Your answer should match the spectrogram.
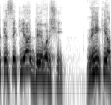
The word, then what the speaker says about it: देवर्षि: देवर्षि शब्द हमने ऐसे ही बोला है, लिखा ऐसे है, लेकिन उच्चारण कैसे किया, देवर्षि।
